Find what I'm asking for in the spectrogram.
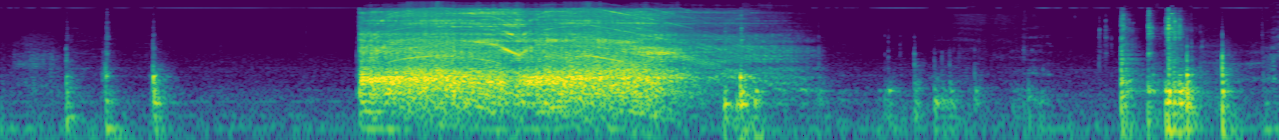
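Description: A power tool cuts a slot in the end of a wood board clamped to a bench, giving a loud, steady whine of about three seconds. Clicks and knocks of handling come before and after the cut.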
